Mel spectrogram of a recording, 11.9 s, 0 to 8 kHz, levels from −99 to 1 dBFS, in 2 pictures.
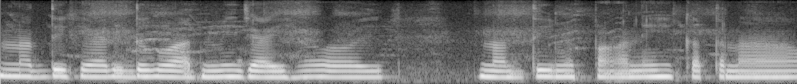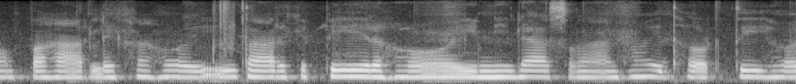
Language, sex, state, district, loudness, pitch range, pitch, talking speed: Maithili, female, Bihar, Vaishali, -16 LUFS, 170-180 Hz, 175 Hz, 125 wpm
